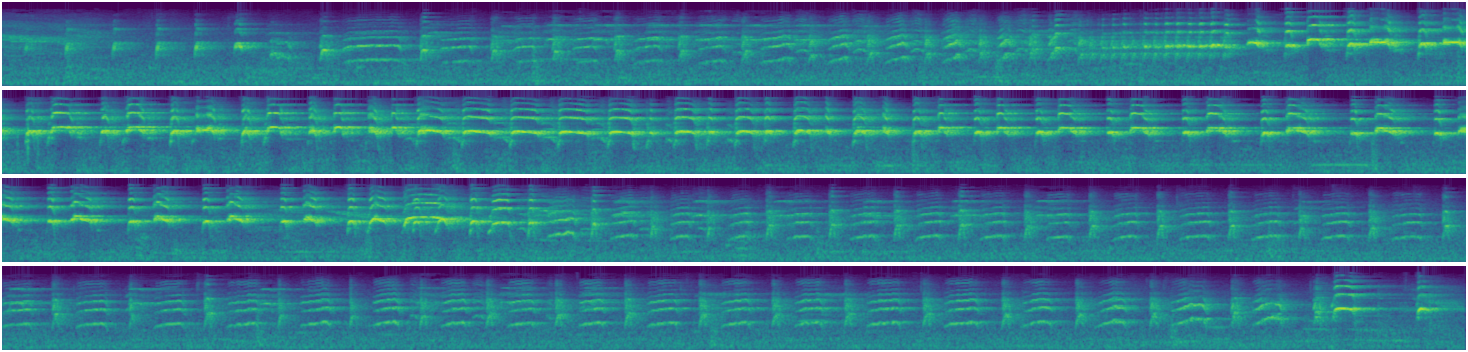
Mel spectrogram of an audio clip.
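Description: Eurasian oystercatchers calling shrilly: a fast, unbroken run of piping notes. The calling swells louder and fuller about six seconds in, then drops back to a lighter, steady run of notes at about seventeen seconds.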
